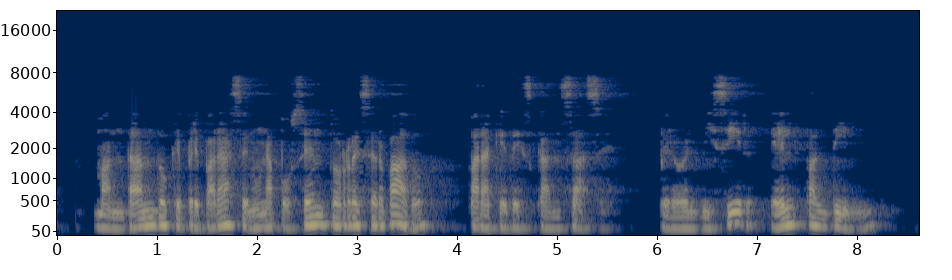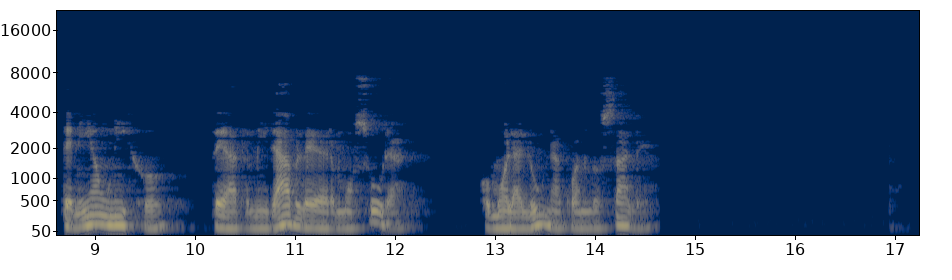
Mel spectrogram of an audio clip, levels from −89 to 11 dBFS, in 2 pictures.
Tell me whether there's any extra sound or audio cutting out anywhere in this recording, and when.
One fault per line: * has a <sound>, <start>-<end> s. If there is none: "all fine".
all fine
